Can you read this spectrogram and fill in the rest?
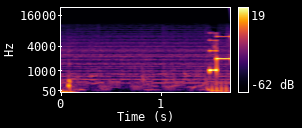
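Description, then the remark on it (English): After a near-silent stretch, a sudden burst of loud electronic computer beeps and boops rings out, quick stepped tones at different pitches stacked together, bright at the very end, as a calculating computer works out a game's score. “Calculating computer activated. Computers. Beeps. Space. Boops.”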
